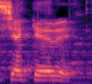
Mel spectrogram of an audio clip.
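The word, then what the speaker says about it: Shekere: This is Shakere. That pronunciation is Yoruba and it's strict Yoruba.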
